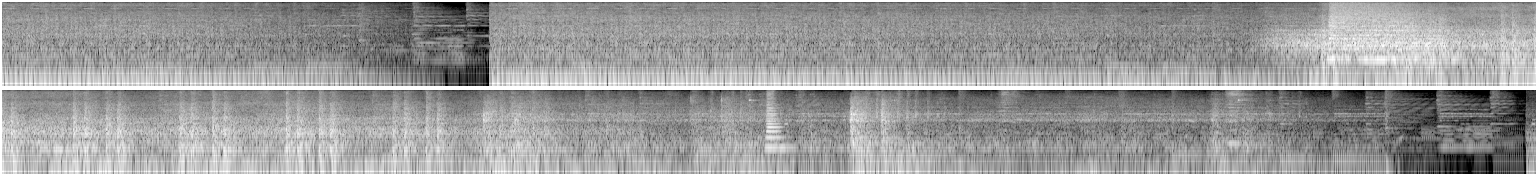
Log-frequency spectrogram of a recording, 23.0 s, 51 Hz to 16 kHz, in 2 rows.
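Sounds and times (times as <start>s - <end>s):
train wheels rattling: 3.7s - 21.8s
short pitched train toot: 9.1s - 14.7s, 17.0s - 18.0s
train horn blast: 9.1s - 15.9s, 16.9s - 18.1s.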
